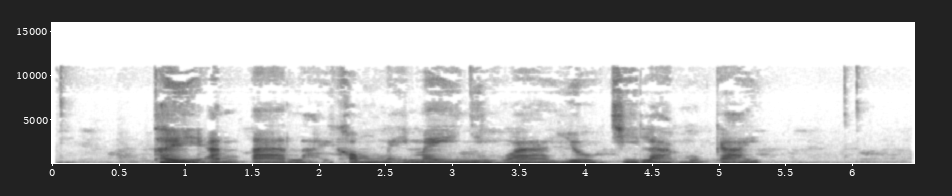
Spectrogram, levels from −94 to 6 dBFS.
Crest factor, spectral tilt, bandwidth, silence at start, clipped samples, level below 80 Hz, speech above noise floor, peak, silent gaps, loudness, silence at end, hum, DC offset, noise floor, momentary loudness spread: 20 dB; -6 dB/octave; 11.5 kHz; 0.05 s; under 0.1%; -48 dBFS; 33 dB; -4 dBFS; none; -24 LUFS; 1.15 s; none; under 0.1%; -56 dBFS; 10 LU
